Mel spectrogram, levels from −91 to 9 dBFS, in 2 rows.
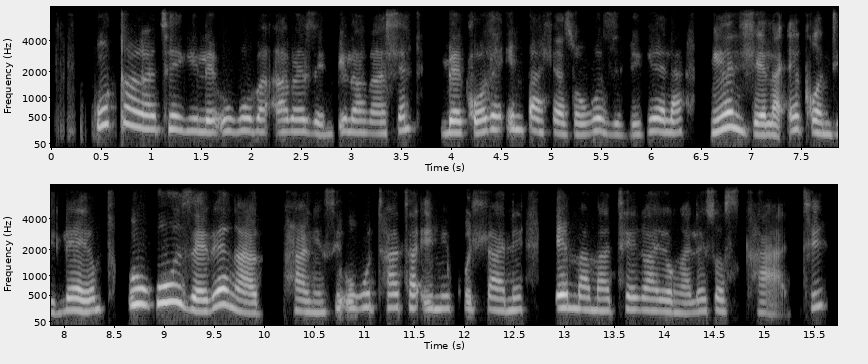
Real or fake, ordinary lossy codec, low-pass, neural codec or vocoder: fake; Opus, 16 kbps; 7.2 kHz; codec, 24 kHz, 6 kbps, HILCodec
